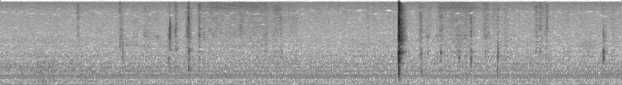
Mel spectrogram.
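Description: Plastic housing of a car door control module being handled and pressed back together around its circuit board: small scattered clicks and rattles, with one sharp snap about four seconds in as a part clips into place. A faint steady hum lies underneath.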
